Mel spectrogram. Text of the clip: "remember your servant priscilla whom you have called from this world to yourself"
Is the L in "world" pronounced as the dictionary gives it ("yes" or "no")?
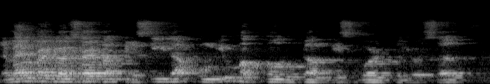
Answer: no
